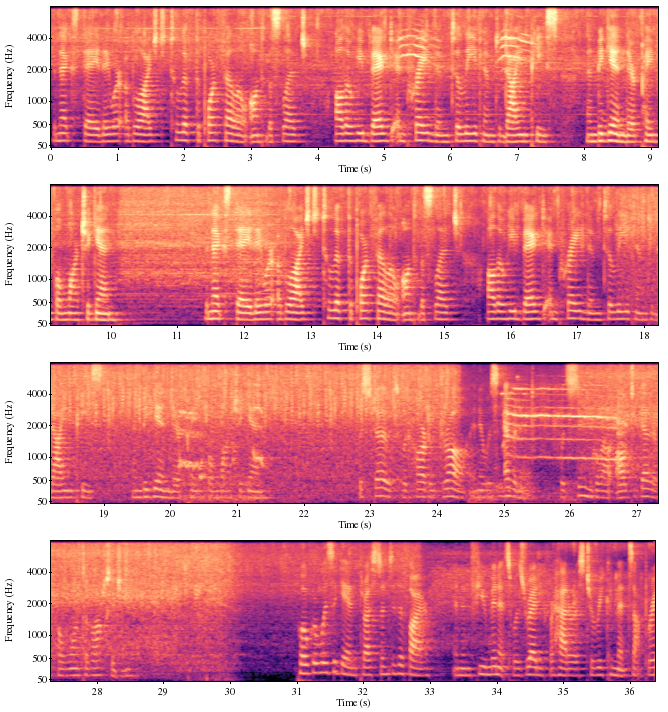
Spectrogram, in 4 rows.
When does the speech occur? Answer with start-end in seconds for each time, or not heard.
0.0-10.2, 11.4-21.6, 22.8-28.6, 31.0-36.3.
